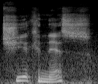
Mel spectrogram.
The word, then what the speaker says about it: Kirkenes: In Kirkenes. Kirkenes. It's pronounced wrong. It's like Kirkenes. But if I say that, people won't know what I mean.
